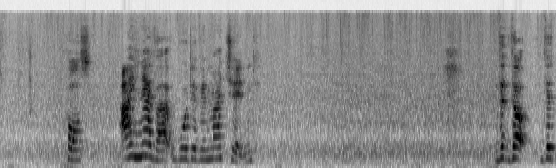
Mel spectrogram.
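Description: A young woman speaks close to a microphone, with animation.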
